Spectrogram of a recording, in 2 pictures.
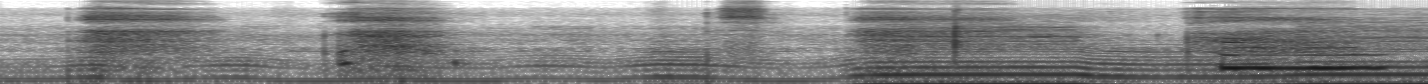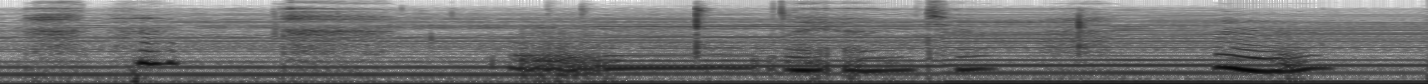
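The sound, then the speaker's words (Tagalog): Low, steady electric hum from a vibrator held very close. It begins after a few breathy gasps and continues as a constant buzzing drone, with faint breaths and small sounds over it. “Maingay ba? Ganyan kasi. Sobrang lapit sa vibrator.”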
